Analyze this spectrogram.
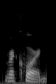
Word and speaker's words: record: If you only read the word re e c o r d, you don't know if the stress is on the first syllable, record the noun, or the second syllable, record the verb, which completely changes the meaning.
